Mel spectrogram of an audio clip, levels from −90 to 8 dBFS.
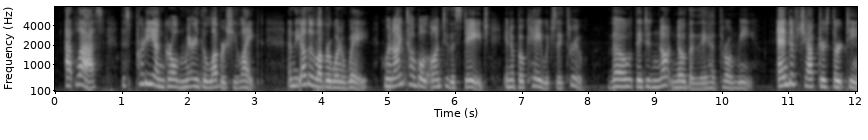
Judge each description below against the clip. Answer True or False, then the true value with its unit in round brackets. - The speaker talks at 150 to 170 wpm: False (195 wpm)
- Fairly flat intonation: False (3.6 semitones)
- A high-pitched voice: True (235 Hz)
